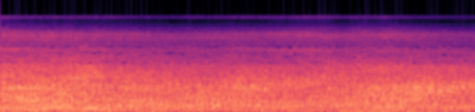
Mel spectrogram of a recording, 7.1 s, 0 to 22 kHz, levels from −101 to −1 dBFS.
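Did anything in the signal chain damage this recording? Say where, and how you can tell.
Yes. At the codec stage, nothing exists above 12.3 kHz for the whole clip. A spectrogram shows a hard ceiling there, likely low-bitrate audio saved at a high bitrate.

At the converter clock stage, faint regular ticks run from 0.14 s to 7.12 s, about every 40 ms. These are likely clock slip clicks, with one sample dropped or repeated each time, which fits roughly 500 ppm of clock mismatch. On the waveform they look like tiny single-sample steps.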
